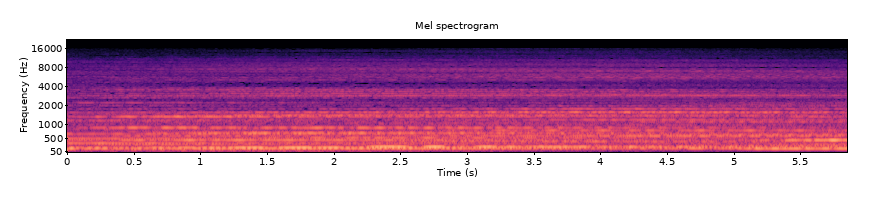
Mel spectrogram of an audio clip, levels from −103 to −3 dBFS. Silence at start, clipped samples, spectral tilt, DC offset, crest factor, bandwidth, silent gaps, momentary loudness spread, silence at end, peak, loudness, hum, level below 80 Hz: 0 s; under 0.1%; -6.5 dB/octave; under 0.1%; 12 dB; 12 kHz; none; 4 LU; 0 s; -14 dBFS; -28 LUFS; none; -58 dBFS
